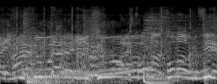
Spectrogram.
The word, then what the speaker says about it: 이승훈: 야, 발음 왜 이래? 실망하는 눈치다. 응, 강승현, 강승현이 형. 강승현. 강승현, 강승현이 형. 강승현. 강승현. 강승현 아니라니까. 야, 이승훈이야, 이승훈.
